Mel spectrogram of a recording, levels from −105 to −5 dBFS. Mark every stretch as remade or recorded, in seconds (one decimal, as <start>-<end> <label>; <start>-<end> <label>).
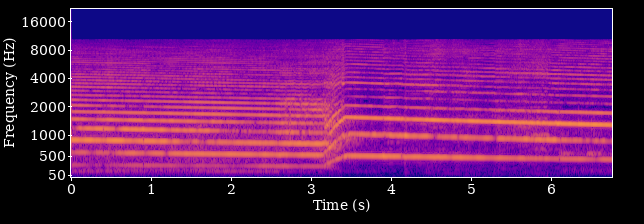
0.0-2.6 recorded; 2.6-3.4 remade; 3.4-3.9 recorded; 3.9-6.1 remade; 6.1-6.8 recorded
